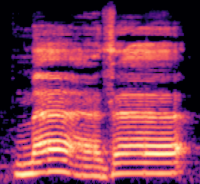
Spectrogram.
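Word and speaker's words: ماذا: দেখুন মিম আলিফ জবর মা, জাল আলিফ জবর যা, দুইটাই টানতে হবে। তাহলে মাযা, মাযা, মাযা, দুইটাই টানতে হবে।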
